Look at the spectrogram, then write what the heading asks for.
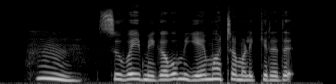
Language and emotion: Tamil, sad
